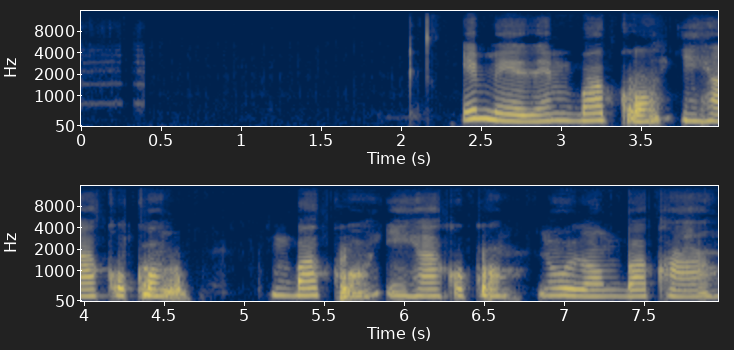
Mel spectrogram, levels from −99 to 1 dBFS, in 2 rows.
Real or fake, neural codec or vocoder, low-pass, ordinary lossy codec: fake; codec, 44.1 kHz, 2.6 kbps, SNAC; 14.4 kHz; none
